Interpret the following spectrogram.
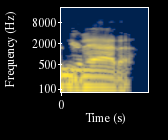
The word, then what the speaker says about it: Nevada: Is it Las Vegas or is it Las Vegas? It's Las Vegas. Nevada or Nevada? It's Nevada.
